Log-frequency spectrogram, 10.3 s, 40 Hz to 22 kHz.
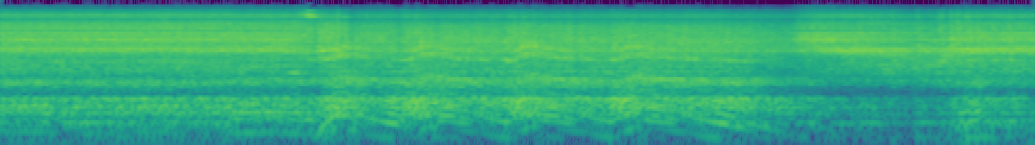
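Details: Restomod 1964 Ford F100 with a 6.0 L96 LS V8 and Holley Hi-Ram, on a new mandrel-bent H-pipe exhaust with Flowmaster 40-style mufflers: deep, smooth V8 burble that swells with throttle blips and settles back evenly; healthy engine.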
